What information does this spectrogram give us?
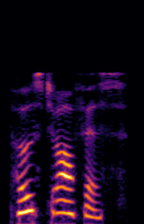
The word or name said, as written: post office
